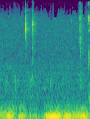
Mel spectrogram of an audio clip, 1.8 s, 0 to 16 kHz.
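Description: Sharp mouse clicks on a menu item in Microsoft Word 2010, two brief taps close together early on and another pair near the end, over a low steady room hum with no talking.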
